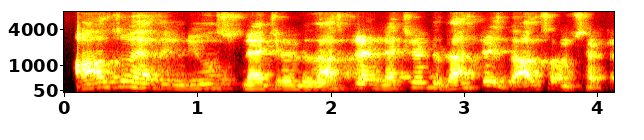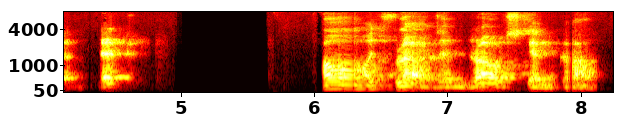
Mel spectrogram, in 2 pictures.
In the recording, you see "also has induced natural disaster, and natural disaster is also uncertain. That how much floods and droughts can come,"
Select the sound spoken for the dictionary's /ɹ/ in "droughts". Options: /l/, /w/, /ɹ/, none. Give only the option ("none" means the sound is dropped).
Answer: /ɹ/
